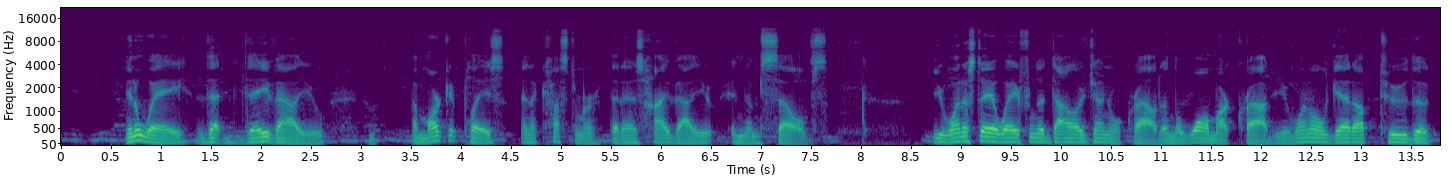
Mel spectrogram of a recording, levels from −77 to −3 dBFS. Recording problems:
voice in the background; faint; throughout; 25 dB below the speech

